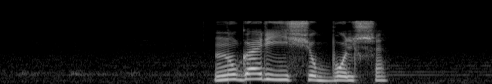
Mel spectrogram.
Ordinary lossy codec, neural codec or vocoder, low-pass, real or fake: none; none; none; real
